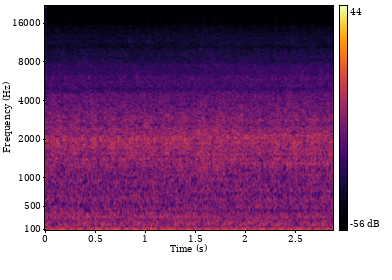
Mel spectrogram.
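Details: Caterpillar 3208 marine diesel on boat, after fuel pump installation, sea trial start: steady even idle with deep regular beat, no knock or misfire, zero smoke; healthy.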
